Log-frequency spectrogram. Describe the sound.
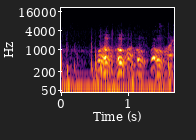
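Ridden horses' hooves clip-clop in an uneven run of soft knocks, with a voice heard over them throughout.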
